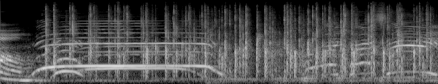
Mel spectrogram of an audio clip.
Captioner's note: audience applauds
